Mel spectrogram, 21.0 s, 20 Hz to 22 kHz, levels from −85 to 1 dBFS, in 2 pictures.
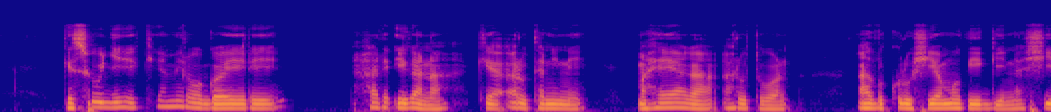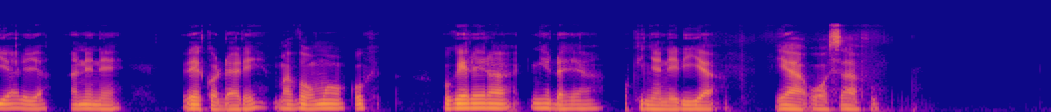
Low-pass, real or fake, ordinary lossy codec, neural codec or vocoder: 9.9 kHz; real; none; none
